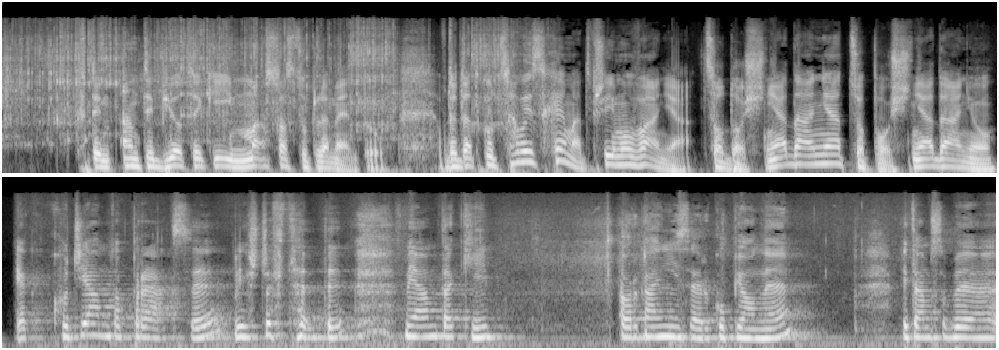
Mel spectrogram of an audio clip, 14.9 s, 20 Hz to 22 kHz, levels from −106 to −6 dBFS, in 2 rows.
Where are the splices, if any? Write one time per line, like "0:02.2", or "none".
none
